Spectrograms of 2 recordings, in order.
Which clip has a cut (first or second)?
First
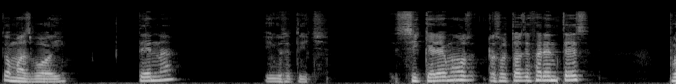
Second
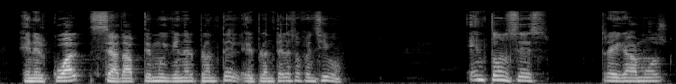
first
